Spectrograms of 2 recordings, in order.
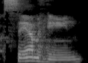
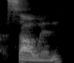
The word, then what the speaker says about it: Samhain: So he says Samhain, when it's really, I actually have the pronunciation here. Samhain is how you're supposed to say that.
